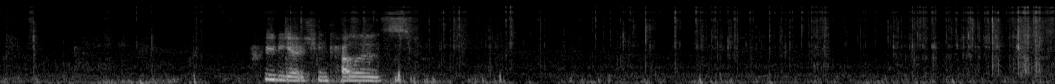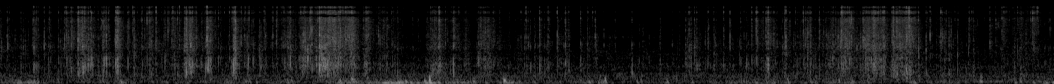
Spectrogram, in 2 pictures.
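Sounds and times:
plastic packaging crinkling: 0:00.0 - 0:21.0.

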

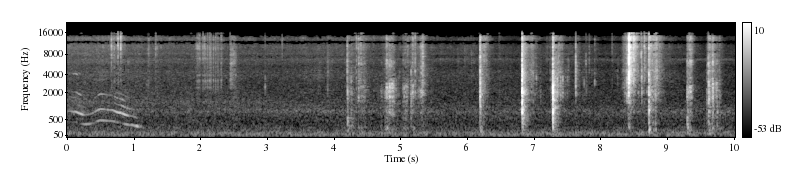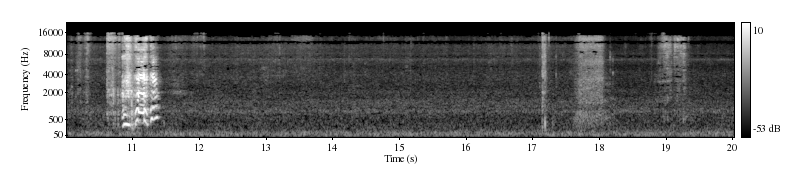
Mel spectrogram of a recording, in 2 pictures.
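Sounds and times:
bamboo cracking and snapping: 0:06.8 - 0:08.9.

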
